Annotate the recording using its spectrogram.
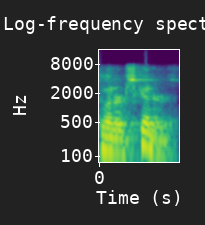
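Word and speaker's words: Lynyrd Skynyrd: their first album um pronounced leonard skinner so i became really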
